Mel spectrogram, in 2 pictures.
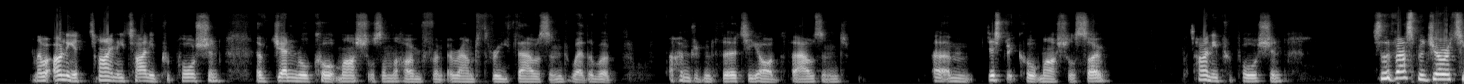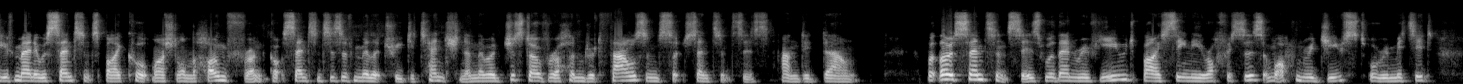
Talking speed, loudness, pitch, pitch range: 150 wpm, -16 LUFS, 160 Hz, 145-180 Hz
